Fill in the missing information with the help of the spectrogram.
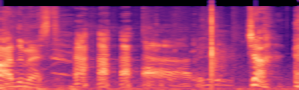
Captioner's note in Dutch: Evil laugh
